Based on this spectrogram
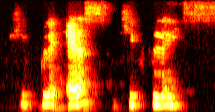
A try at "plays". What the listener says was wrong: It's a Z. Plays. Plays.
